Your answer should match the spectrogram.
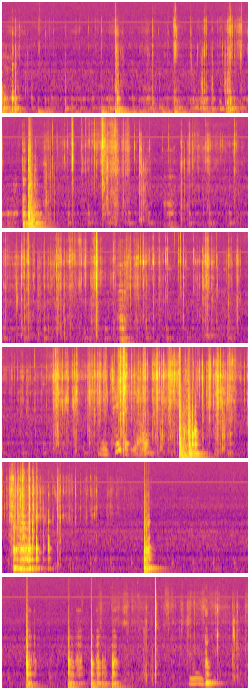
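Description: Plastic toys and plastic Easter eggs handled and set down: scattered clicks and knocks, with bursts of plastic rustling about a quarter of the way in and again past halfway.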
